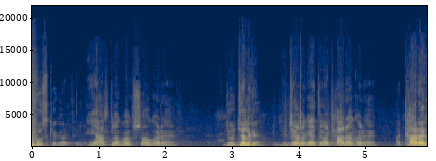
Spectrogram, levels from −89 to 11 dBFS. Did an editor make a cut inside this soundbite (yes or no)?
no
